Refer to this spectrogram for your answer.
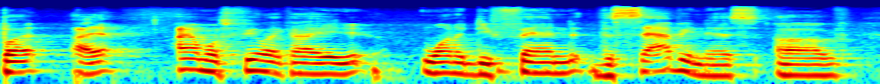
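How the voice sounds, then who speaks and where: A fairly high-pitched man at a fairly slow pace, with fairly even intonation, very even loudness, and audible room echo. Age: 30s. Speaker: podcast host. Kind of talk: casual interview.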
